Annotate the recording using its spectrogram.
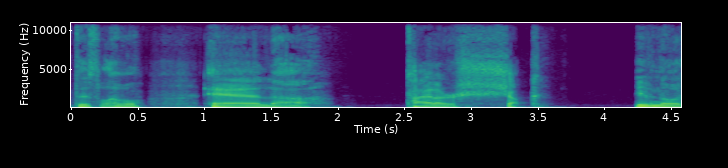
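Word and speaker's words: Shough: level and uh Tyler shuck even though it's spelled sha or s h o u g h it's pronounced shuck what about uh milro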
